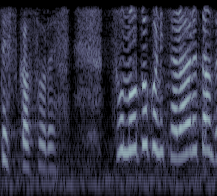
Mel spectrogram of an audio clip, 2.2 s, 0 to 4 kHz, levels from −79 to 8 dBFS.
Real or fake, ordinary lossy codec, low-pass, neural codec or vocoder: real; none; 3.6 kHz; none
